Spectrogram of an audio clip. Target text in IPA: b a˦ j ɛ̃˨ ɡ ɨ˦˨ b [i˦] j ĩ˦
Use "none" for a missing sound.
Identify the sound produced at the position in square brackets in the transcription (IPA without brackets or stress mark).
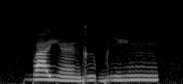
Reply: i˦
